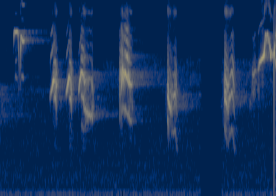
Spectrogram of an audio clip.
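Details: Gray Catbird song in a Chevy Chase backyard, a bird newly arrived in the neighbourhood that returns each year: a jumbled run of short, scratchy, high chirps and squeaky notes, each phrase different, ending in a harsher mewing burst; a long string of songs rather than true mimicry.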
